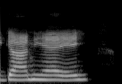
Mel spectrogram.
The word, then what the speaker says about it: Gagne: Lieutenant Matt Gagne, and I know people may be cringing at me saying Gagne, and thinking it should be Gagne, but in Maine, we pronounce it Gagne.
